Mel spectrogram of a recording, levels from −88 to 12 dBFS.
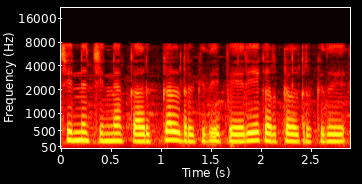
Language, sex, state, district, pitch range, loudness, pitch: Tamil, female, Tamil Nadu, Namakkal, 200-225 Hz, -14 LUFS, 210 Hz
